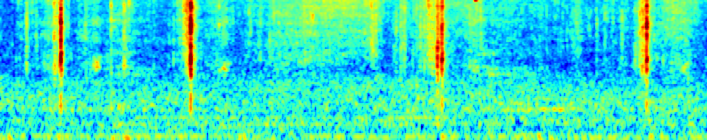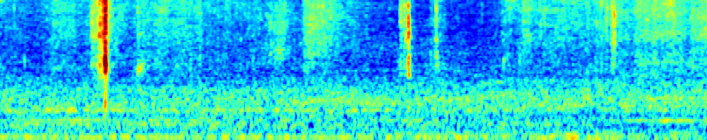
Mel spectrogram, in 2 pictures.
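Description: Scissors snipping off the tops of daylily foliage while dividing a garden clump, a handful of sharp, separate clicks spread over steady outdoor background hiss.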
